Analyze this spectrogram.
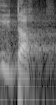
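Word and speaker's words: eta: इसको प्रोनाउंस करते हैं ईटा।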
